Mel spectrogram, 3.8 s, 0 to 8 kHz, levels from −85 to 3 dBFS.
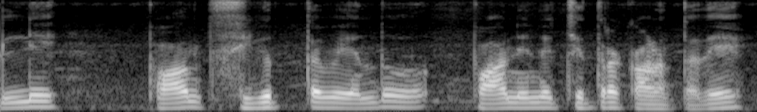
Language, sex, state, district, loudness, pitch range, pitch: Kannada, male, Karnataka, Koppal, -17 LUFS, 125-145 Hz, 135 Hz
